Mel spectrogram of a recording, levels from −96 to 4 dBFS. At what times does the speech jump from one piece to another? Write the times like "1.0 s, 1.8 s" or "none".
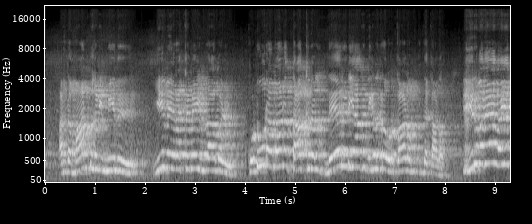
3.9 s, 8.4 s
